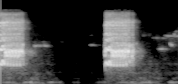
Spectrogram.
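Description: A Red-bellied Woodpecker gives two loud, harsh, rolling churr notes, each about a third of a second long, spaced just over a second apart.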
